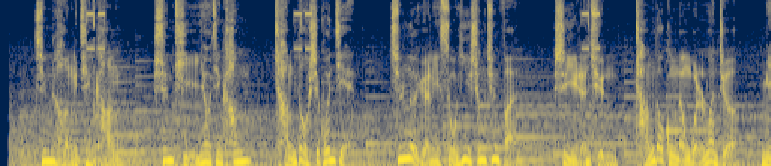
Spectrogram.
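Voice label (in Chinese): 大气广告益生菌; 大气广告均乐原力素益生菌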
